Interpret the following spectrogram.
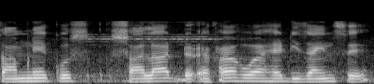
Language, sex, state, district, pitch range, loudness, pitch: Hindi, male, Assam, Kamrup Metropolitan, 135-150 Hz, -13 LUFS, 145 Hz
